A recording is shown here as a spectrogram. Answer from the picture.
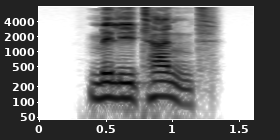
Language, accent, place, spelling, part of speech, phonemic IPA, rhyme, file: German, Germany, Berlin, militant, adjective, /miliˈtant/, -ant, De-militant.ogg
- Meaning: militant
